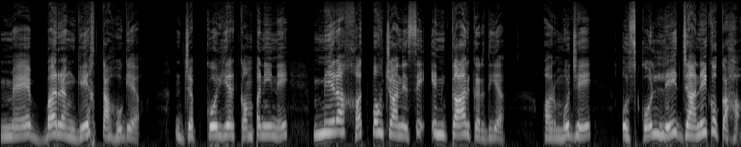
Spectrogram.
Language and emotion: Urdu, angry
